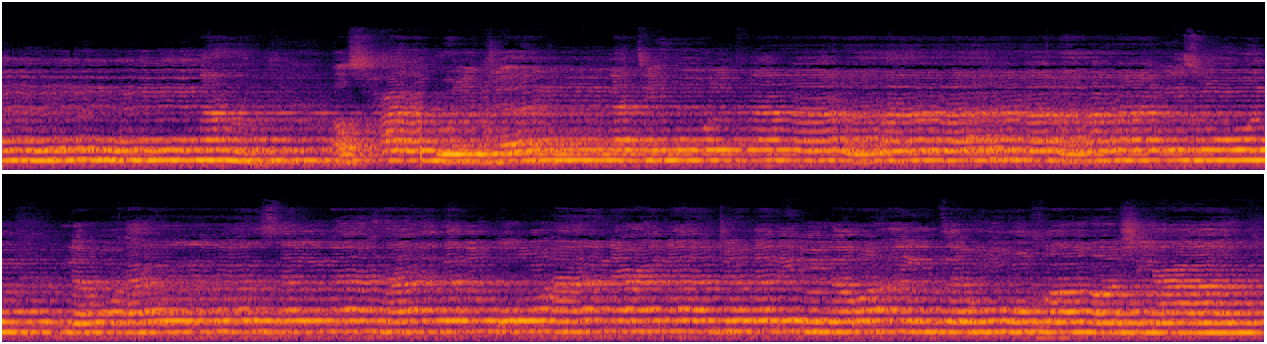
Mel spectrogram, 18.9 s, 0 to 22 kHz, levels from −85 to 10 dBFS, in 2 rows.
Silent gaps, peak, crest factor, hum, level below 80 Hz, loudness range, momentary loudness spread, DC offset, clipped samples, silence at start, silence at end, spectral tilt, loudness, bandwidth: none; -2 dBFS; 12 dB; none; -52 dBFS; 2 LU; 5 LU; under 0.1%; under 0.1%; 0 s; 0 s; -6.5 dB/octave; -14 LUFS; 7.6 kHz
